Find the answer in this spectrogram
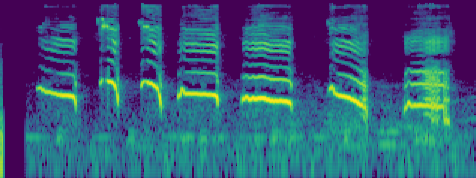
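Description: Golden retriever puppy giving a series of about seven high-pitched yips, each starting high and dropping in pitch, some held briefly.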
